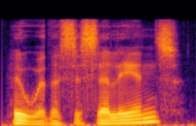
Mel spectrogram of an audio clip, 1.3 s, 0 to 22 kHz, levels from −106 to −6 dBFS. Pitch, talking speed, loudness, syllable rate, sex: 95 Hz, 185 wpm, -16 LUFS, 6.5 syllables/s, male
